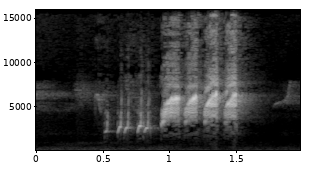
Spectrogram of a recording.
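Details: Flamboyan bird singing actively: a quick run of sharp, high chirps that rises into a louder burst of bright trilled notes, lasting about a second, over faint low background hum.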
